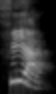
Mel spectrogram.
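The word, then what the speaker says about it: vier: কেন ফিয়া বলতেছি, রটা কেন নিচ্ছি না, কালকে বলেছিলাম রিজন, যে এ আর যদি থাকে এন্ডিং এ তাহলে কিন্তু কি হয়, এখানে র এর উচ্চারণটা আ হয়ে যায়।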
